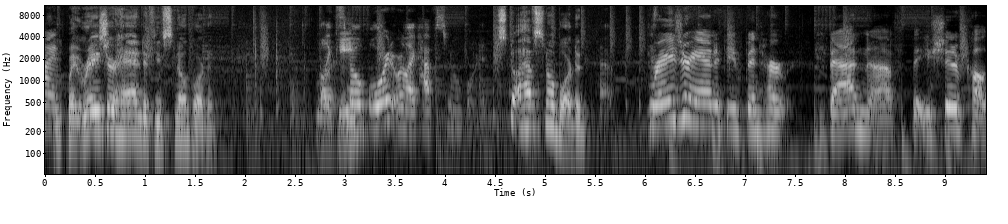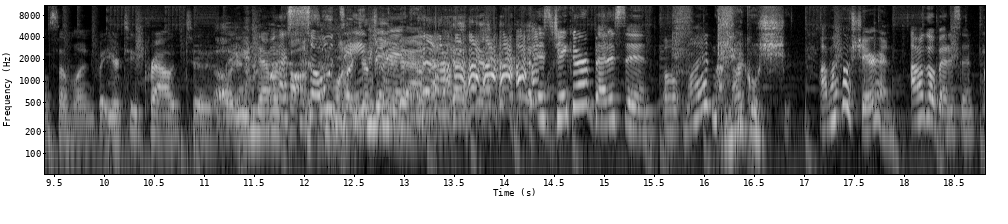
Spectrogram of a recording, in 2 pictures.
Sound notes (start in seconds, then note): 11.3 group laughs; 11.4 laughs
